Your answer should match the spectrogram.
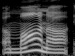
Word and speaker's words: Amun: So, but the connection to Hidden One is the name Amun, written I-M-N, pronounced Amana in ancient Egyptian, meant something like the hidden one or invisible.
